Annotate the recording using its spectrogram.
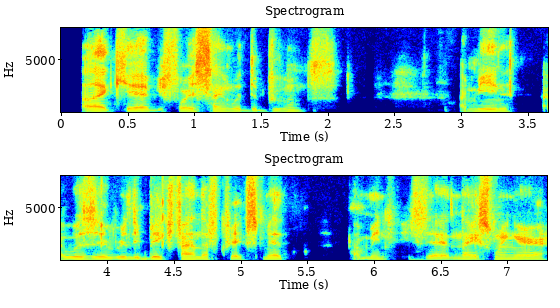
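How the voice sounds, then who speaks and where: This man's medium-pitched voice is monotone and flat at a moderate pace. The sound is dry and close with no echo. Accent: French. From France. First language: French. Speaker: sports content creator. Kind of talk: casual chat. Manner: halting.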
